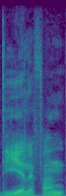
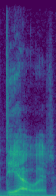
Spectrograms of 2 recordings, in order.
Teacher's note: se pronuncia di cuando va delante de palabra que empieza por vocal, the elephant, o por H muda, the hour.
